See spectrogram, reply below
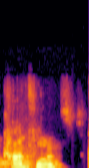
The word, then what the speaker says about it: Confluence: Well, I put an emphasis on the different part of the syllable. I call it confluence.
